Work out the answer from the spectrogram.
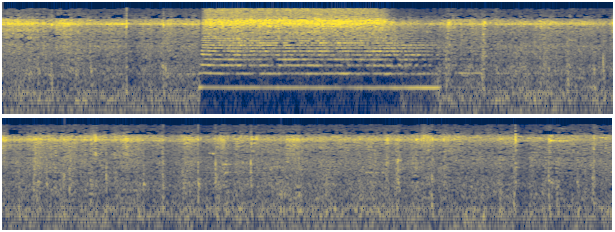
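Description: Running noise of a moving passenger train heard from its open doorway. About two seconds in, a locomotive horn sounds one steady note for about two seconds.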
